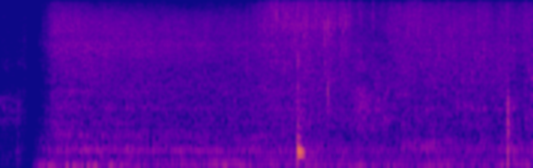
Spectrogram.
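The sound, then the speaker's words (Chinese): Water rinses soap foam off a person in a steady, soft hiss of spray. It starts after a brief silence and runs evenly, broken by a couple of small knocks. “好了，给主人冲洗掉泡沫吧。”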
